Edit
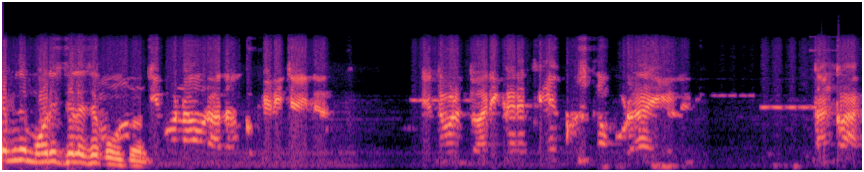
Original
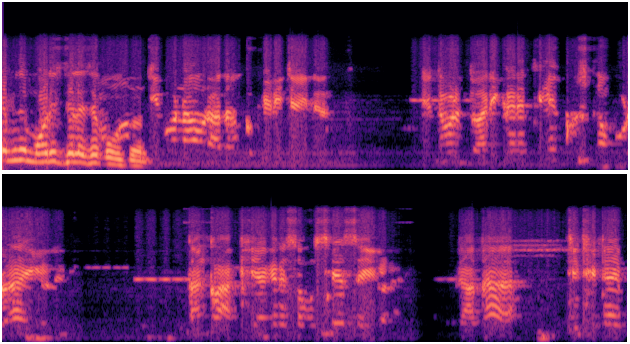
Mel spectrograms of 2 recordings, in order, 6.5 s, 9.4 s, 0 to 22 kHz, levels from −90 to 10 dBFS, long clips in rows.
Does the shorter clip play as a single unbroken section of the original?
yes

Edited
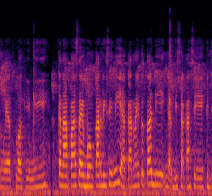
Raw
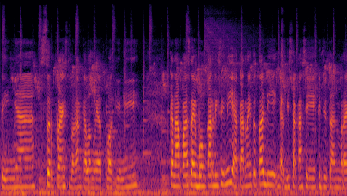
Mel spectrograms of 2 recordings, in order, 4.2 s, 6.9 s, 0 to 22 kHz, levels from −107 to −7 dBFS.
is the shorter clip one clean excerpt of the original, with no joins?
no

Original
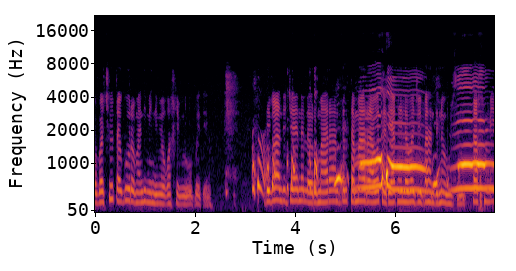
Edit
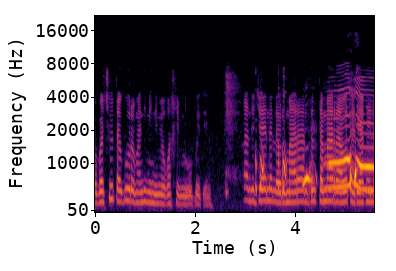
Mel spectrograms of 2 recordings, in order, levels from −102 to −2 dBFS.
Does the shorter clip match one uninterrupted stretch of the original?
no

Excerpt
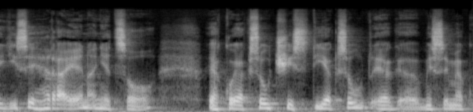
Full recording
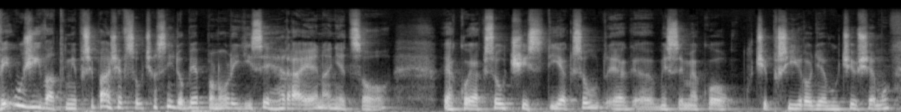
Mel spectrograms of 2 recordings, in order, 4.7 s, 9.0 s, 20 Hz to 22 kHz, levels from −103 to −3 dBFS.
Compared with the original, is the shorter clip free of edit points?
yes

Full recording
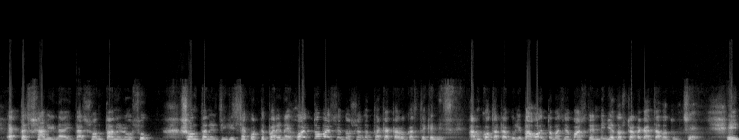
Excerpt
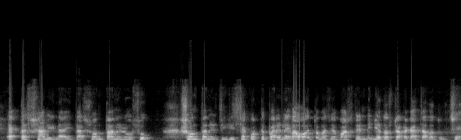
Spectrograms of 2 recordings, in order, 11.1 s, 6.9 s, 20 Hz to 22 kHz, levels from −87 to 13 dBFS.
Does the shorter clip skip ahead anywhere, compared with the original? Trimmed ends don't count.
yes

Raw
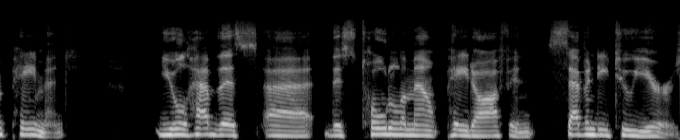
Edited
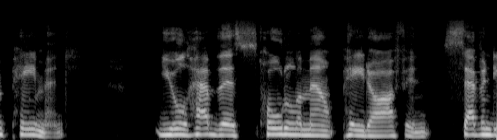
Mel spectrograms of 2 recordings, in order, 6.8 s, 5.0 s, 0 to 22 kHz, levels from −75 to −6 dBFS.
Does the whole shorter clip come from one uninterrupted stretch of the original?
no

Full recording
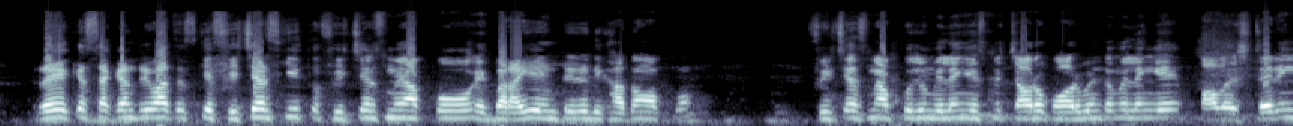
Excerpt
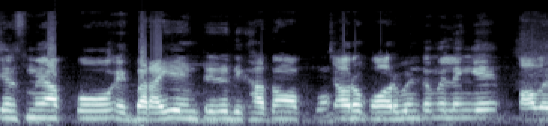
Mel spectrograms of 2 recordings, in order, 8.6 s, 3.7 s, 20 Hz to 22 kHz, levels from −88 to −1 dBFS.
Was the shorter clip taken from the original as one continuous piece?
no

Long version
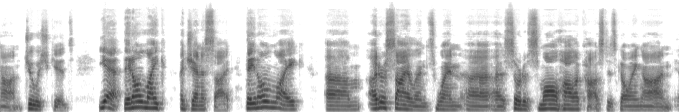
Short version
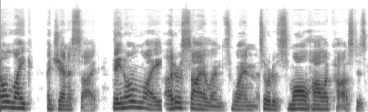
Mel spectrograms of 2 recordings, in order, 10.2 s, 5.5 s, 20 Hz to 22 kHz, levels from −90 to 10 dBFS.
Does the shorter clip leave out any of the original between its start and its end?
yes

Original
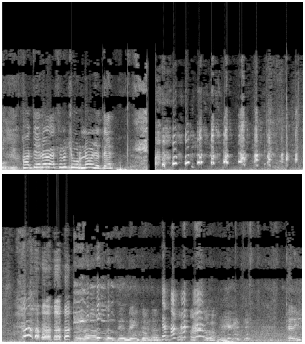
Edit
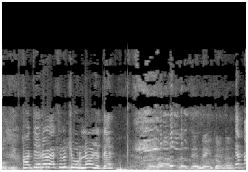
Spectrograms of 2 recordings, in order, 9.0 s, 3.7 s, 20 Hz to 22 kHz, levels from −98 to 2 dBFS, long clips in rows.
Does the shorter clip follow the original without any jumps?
no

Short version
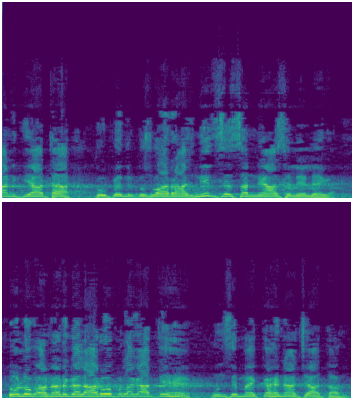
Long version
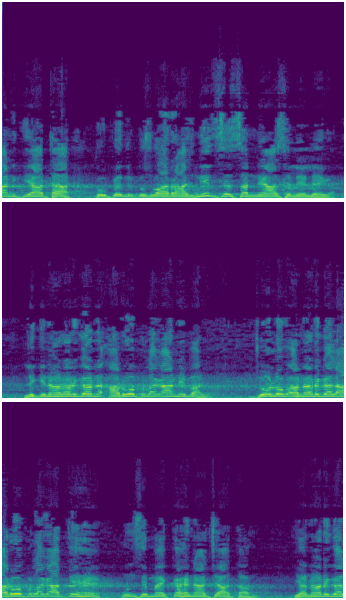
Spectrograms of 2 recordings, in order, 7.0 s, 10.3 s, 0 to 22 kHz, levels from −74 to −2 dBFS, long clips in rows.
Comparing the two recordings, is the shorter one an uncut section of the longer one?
no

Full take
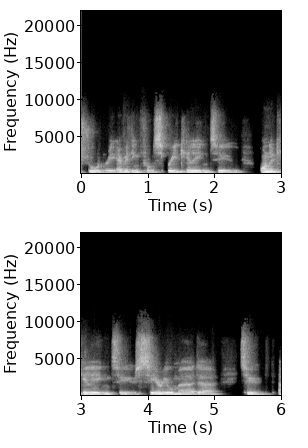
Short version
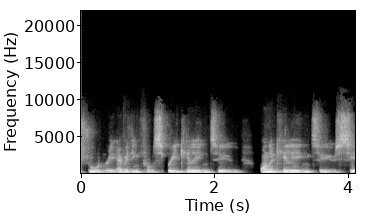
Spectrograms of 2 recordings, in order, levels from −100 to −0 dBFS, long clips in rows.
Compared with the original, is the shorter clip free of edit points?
yes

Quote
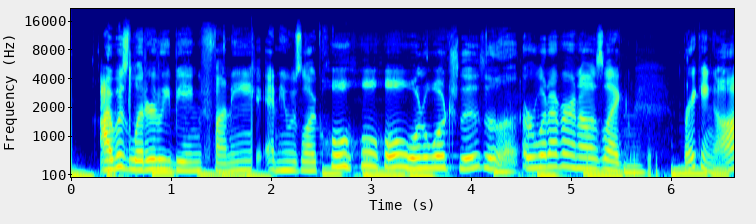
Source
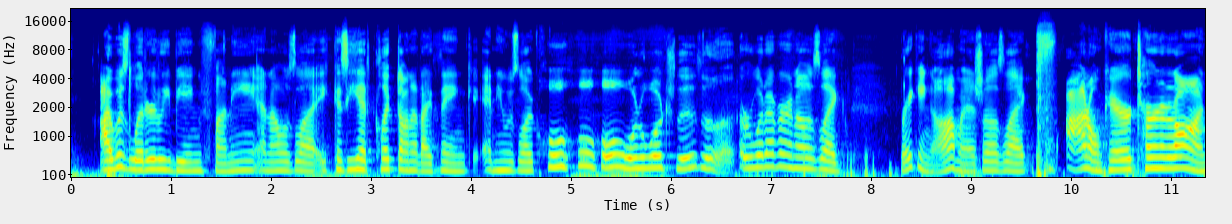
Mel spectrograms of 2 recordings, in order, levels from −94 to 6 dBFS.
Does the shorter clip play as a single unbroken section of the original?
no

